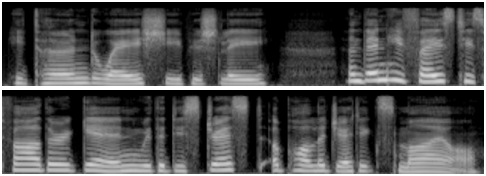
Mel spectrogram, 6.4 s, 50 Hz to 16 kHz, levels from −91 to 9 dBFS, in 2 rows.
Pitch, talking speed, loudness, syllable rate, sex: 215 Hz, 150 wpm, -18 LUFS, 5.2 syllables/s, female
